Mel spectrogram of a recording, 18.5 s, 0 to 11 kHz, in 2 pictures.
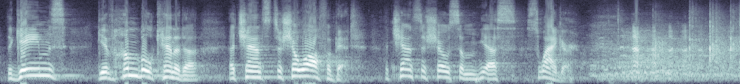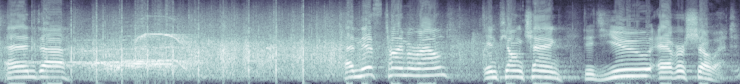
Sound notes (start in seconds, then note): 9.6 laughter, cheers & applause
